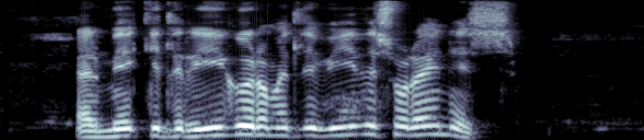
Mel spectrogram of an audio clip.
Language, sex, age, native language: Icelandic, male, 40-49, Icelandic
